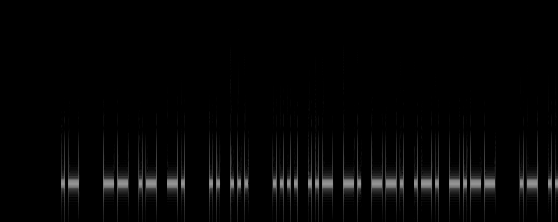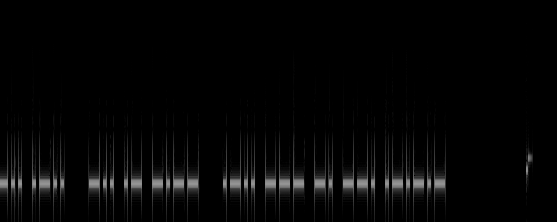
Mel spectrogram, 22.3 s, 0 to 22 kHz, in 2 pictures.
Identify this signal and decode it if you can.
Morse code, heard as a keyed tone, about 17 wpm, 700 Hz. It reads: A MAN IS HUNGRY ALL DAY LONG.
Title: Sentences from Top 1400 Words 17wpm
